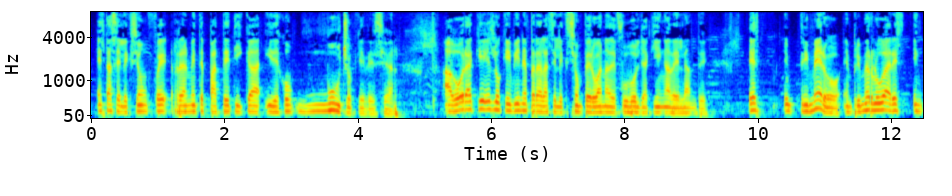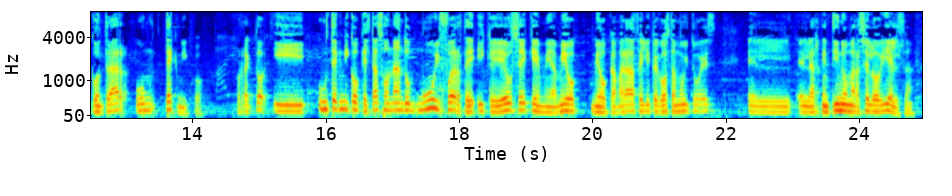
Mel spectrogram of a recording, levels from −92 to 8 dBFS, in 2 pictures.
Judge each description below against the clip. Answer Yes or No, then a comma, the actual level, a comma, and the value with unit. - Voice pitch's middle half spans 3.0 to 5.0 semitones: Yes, average, 3.3 semitones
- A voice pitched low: Yes, low, 130 Hz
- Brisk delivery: No, average, 150 wpm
